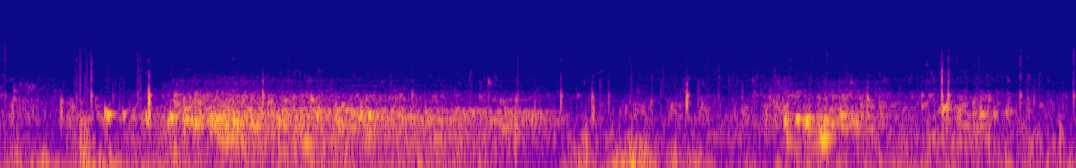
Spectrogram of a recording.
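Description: Muffled underwater sound picked up by a GoPro in its waterproof housing, slowed to half speed: a low, rumbling wash of moving water with scattered sharp clicks and pops. It swells louder about a second in and again near the end.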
